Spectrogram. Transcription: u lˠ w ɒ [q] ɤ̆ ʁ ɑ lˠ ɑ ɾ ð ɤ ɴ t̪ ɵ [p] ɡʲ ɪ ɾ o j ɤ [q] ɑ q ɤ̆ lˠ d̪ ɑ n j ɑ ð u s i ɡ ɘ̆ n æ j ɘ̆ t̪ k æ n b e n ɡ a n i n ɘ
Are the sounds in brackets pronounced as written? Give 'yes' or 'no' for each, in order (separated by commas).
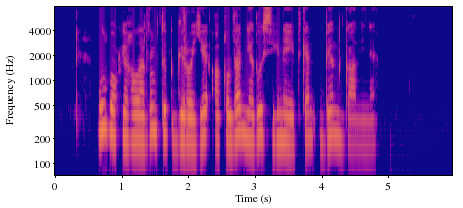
yes, yes, no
